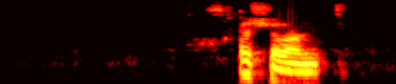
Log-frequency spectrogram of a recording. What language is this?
Kabyle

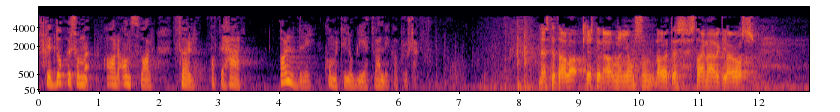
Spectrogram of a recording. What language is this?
Norwegian Bokmål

